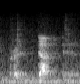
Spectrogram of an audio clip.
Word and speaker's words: productive: You're stressing the right syllable. 1, 2, 3. Productive.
